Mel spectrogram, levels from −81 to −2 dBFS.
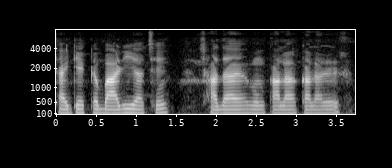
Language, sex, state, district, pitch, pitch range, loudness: Bengali, male, West Bengal, Alipurduar, 130 Hz, 125-135 Hz, -20 LUFS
